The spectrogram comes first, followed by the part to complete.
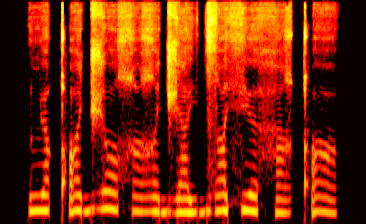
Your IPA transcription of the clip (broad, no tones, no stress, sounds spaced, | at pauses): lʲ o qʼ ɔ d͡ʒ ɔ χ ɑ ʁ ʌ d͡ʒ a j d͡z ɑ sʲ ɜ h a ʁ qʼ ɑ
